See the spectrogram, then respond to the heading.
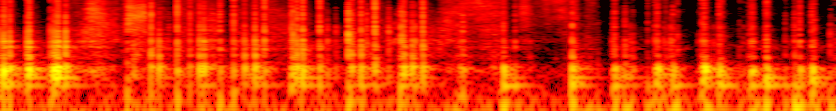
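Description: Long painted nails scratch and tap the glossy blue card back cover of a medium paperback book held upright. The cover stays solid, giving a quick run of crisp, dry taps with a hollow, papery knock in the lows. Bright scratchy rasps run between them, and each sound dies away almost at once.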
